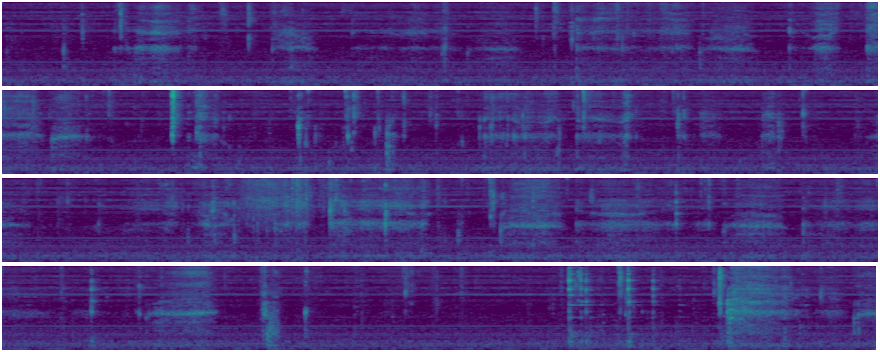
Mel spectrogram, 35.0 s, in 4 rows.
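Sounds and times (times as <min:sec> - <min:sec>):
person chewing and smacking: 0:00.4 - 0:02.9, 0:04.1 - 0:07.0, 0:07.8 - 0:23.5, 0:24.1 - 0:24.9, 0:28.8 - 0:34.8.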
